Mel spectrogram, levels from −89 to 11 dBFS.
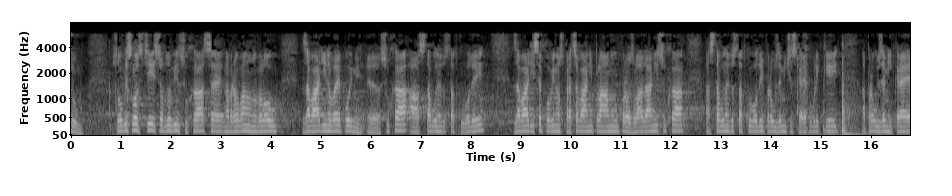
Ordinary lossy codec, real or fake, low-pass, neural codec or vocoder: MP3, 24 kbps; real; 7.2 kHz; none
